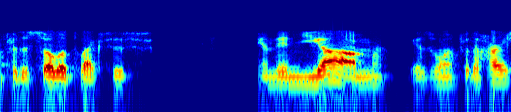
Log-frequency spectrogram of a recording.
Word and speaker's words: yam: which is yam, Y-A-M, and then you have the throat chakra, which is ham, H-A-M.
